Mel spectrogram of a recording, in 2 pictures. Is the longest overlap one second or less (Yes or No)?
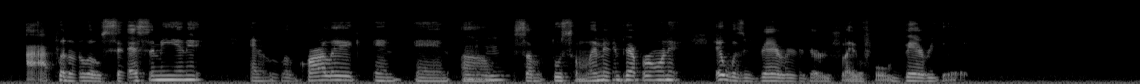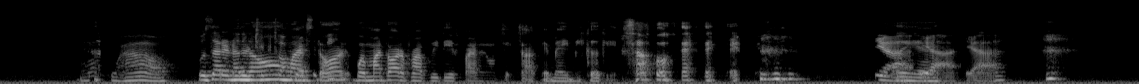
No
